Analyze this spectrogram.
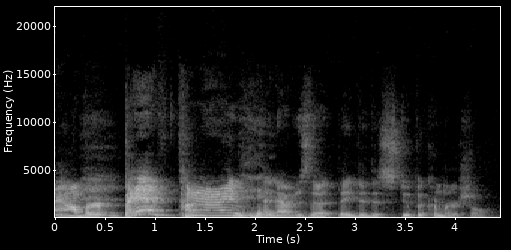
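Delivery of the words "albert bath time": even higher loud call; hollering for bath time. Retold or imitated. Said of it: "See, I'm ribbing myself".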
